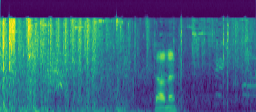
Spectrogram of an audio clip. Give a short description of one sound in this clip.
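Rapid gunfire rattles loudly.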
